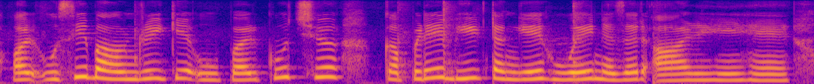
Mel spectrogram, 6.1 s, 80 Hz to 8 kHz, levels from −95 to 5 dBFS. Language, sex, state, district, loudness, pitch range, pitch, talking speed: Hindi, female, Jharkhand, Palamu, -19 LUFS, 230-285 Hz, 255 Hz, 135 wpm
